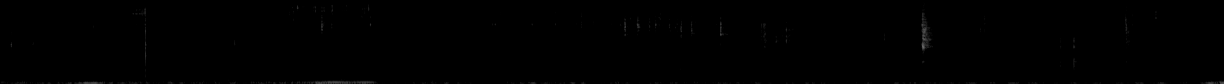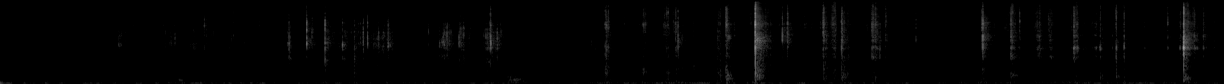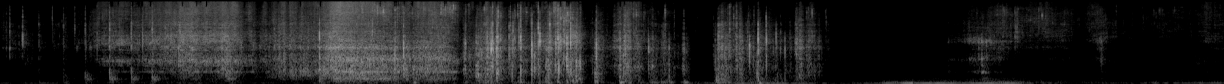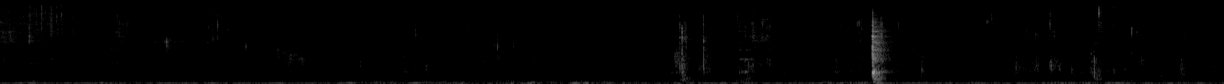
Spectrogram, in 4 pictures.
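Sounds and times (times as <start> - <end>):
plastic bags crinkling: 24.8 - 32.8.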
